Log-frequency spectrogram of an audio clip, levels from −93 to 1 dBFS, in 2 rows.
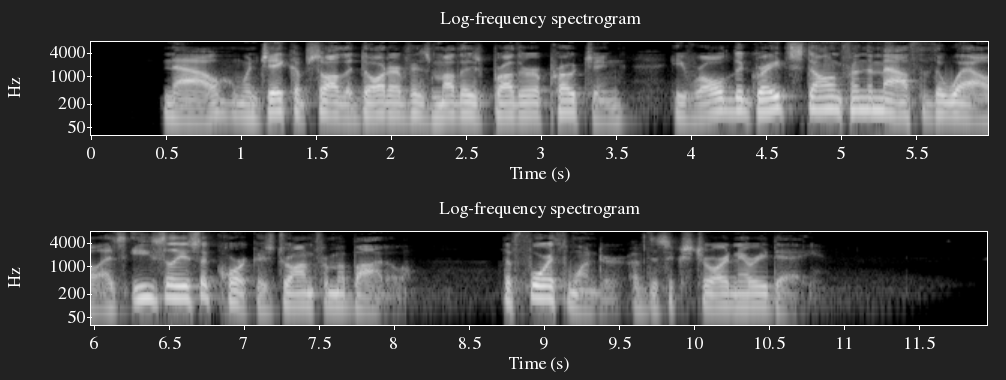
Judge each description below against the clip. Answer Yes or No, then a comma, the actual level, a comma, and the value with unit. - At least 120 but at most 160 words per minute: No, average, 190 wpm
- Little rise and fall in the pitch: No, average, 4.2 semitones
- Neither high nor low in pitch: No, low, 110 Hz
